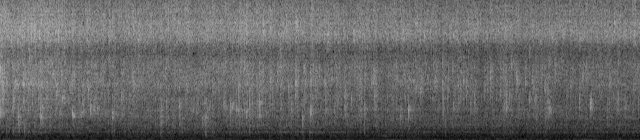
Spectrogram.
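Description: Chopped onion and green chilies fry for a chicken curry, giving a steady, close, even sizzle that carries on without a break.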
